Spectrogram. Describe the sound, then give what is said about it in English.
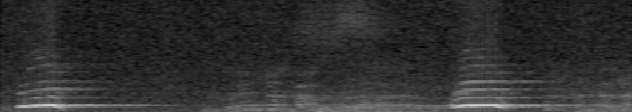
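Two loud, level whistles, each a steady mid-pitched tone with a slight upward swoop, separated by a pause filled with faint murmuring background noise. “Ah, he's whistling.”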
